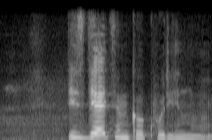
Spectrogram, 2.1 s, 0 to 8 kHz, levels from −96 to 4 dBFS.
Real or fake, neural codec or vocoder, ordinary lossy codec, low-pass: fake; codec, 16 kHz, 0.8 kbps, ZipCodec; none; 7.2 kHz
